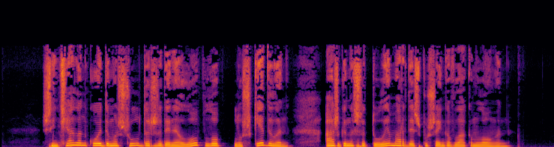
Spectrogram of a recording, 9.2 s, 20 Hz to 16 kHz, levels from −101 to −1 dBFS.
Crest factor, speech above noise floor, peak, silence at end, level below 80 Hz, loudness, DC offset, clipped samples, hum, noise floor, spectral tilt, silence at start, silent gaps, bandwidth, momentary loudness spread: 16 dB; 55 dB; -8 dBFS; 0.75 s; -50 dBFS; -24 LUFS; under 0.1%; under 0.1%; none; -79 dBFS; -5 dB/octave; 0.75 s; none; 11.5 kHz; 7 LU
